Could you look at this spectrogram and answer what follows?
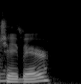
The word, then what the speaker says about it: Chabert: And Lacey, how do you say her name? Chabert? – I think it's Chabert, isn't it? – Chabert. French? – That's the French way to say it.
